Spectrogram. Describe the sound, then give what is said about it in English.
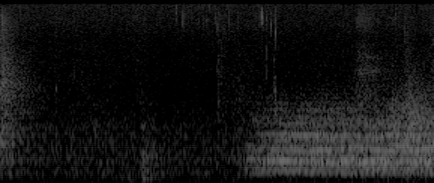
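After a couple of seconds of low rumbling background, a loud train horn sounds, holding a steady multi-tone blast through to the end. No one speaks. “let me wait on that train.”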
